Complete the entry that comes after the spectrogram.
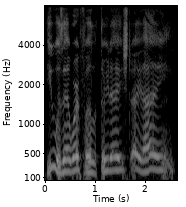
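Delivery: put-on hushed, gentle offer to his girlfriend; almost whispered, like in bed at night; soft quiet voice to babe. Excuse to girlfriend retold.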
